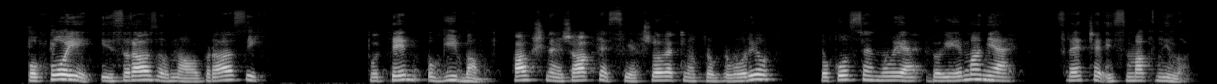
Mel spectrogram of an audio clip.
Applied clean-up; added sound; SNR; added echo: neural mask model DeepFilterNet 3.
